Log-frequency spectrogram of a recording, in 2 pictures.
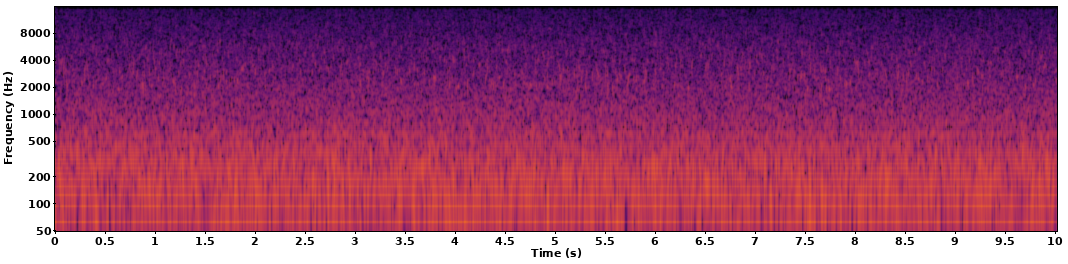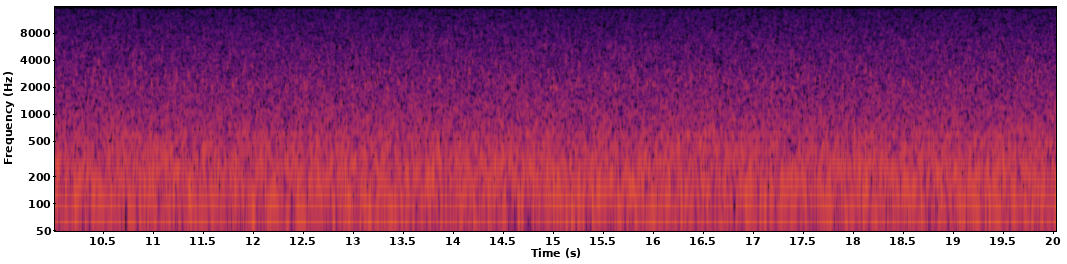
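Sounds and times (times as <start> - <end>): white noise: 0.0 - 2.7.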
